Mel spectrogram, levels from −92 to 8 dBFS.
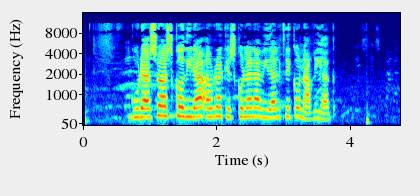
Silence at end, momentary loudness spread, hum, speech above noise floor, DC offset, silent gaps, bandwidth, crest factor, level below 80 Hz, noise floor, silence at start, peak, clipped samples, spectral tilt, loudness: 0.45 s; 13 LU; none; 32 dB; under 0.1%; none; 11.5 kHz; 18 dB; -68 dBFS; -48 dBFS; 0.7 s; 0 dBFS; under 0.1%; -2 dB/octave; -16 LUFS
